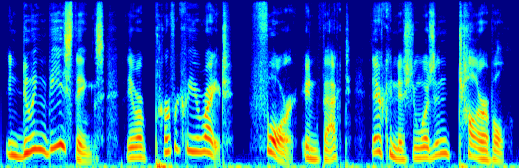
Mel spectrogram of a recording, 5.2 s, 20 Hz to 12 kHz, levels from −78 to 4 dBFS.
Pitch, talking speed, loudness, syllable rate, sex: 200 Hz, 175 wpm, -17 LUFS, 5.5 syllables/s, male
